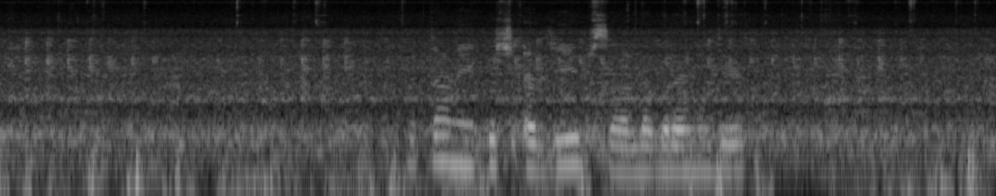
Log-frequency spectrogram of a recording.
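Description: Metal beads on a necklace clink and rattle softly as it is handled.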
